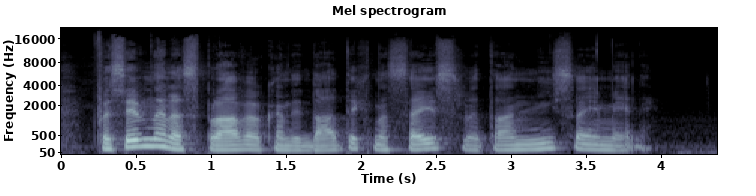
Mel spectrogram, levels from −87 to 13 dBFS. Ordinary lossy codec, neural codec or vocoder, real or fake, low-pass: MP3, 96 kbps; none; real; 19.8 kHz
